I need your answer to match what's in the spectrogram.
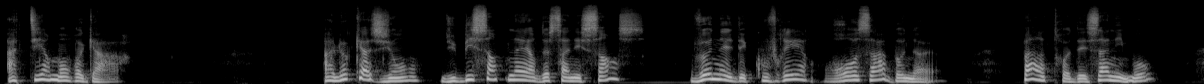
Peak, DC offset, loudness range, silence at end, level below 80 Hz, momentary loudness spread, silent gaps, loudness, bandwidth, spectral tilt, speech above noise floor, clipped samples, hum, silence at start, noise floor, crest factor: -10 dBFS; under 0.1%; 5 LU; 0.5 s; -66 dBFS; 9 LU; none; -24 LUFS; 17 kHz; -5.5 dB/octave; 52 dB; under 0.1%; none; 0.05 s; -75 dBFS; 16 dB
